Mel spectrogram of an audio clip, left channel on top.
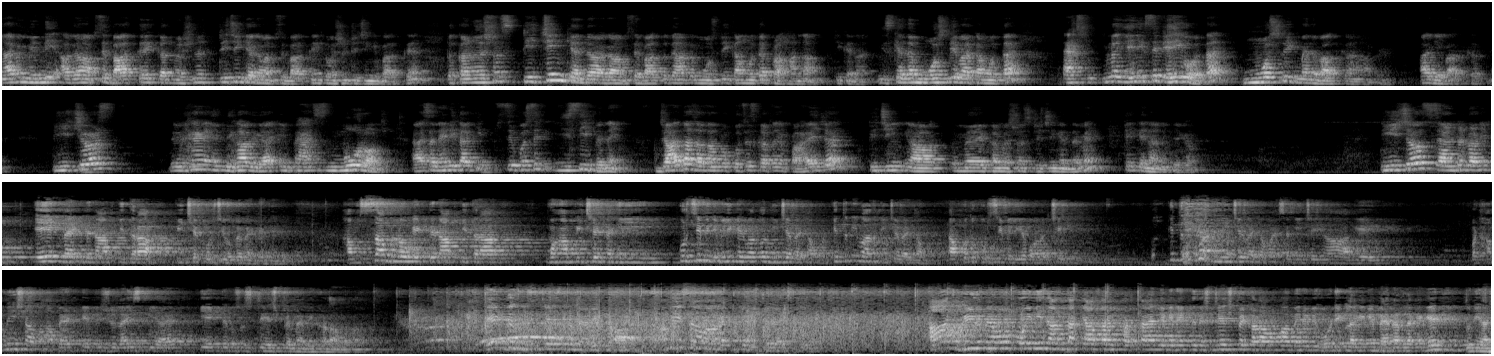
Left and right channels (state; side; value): different; both; correlation 0.00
